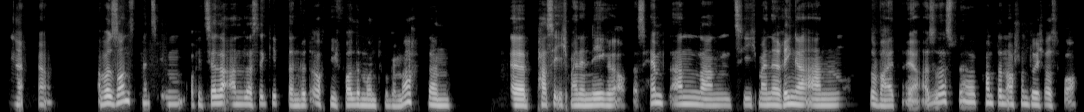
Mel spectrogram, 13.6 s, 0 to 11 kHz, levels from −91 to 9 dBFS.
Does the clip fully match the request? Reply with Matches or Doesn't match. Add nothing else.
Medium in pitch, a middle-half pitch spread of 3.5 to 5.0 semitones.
Matches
